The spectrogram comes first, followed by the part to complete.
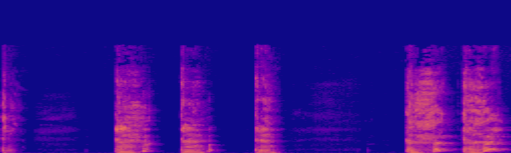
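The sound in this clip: A person coughing after using poppers: five harsh, dry coughs, three spaced apart, then a pause and two more close together, loud against silence.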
